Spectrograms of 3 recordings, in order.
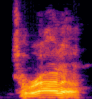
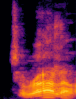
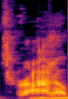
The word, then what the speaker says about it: Toronto: it like that before normally people like they don't pronounce the t's i pronounce my t side but normally like you got a man saying like toronto tirana tirana that's it toronto oh i'm going up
